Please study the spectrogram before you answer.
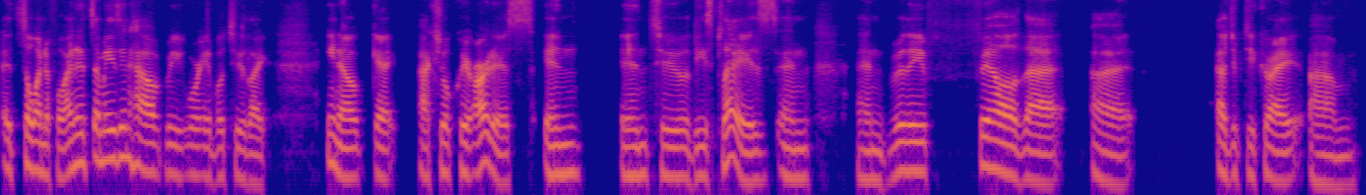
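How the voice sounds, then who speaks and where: A man's voice: medium pitch, unhurried, a little mellow, no room sound. A man chatting casually and effusively in an interview as a playwright and director, with informal slangy phrasing.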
